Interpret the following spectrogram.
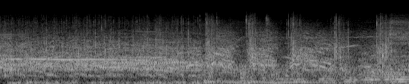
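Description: Football crowd in the stands cheering and shouting after a touchdown, with a series of sharp hits in the second half.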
